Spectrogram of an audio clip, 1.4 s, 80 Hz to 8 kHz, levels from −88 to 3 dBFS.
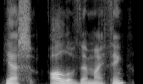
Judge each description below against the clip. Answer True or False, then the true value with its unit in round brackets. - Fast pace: True (250 wpm)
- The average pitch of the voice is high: False (140 Hz)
